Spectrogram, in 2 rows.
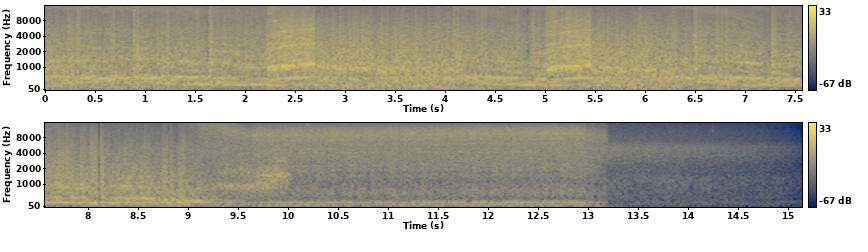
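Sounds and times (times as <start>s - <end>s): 
2003 Porsche Carrera GT 980: 0.0s - 13.4s.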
